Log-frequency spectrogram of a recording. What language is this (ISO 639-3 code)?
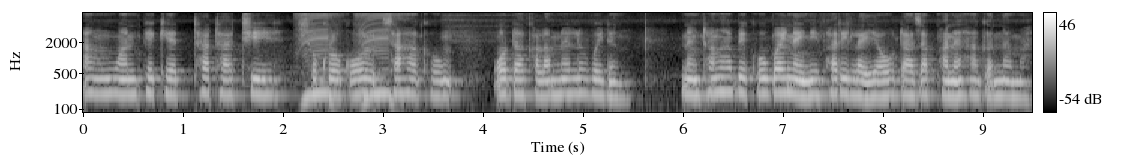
brx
